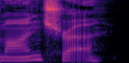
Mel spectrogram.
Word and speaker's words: mantra: In Sanskrit, like with the word mantra, mm-hmm. the A is a short sound. Mm-hmm. So it's not mantra. It's not, yeah, it's not even mantra, it's mantra.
